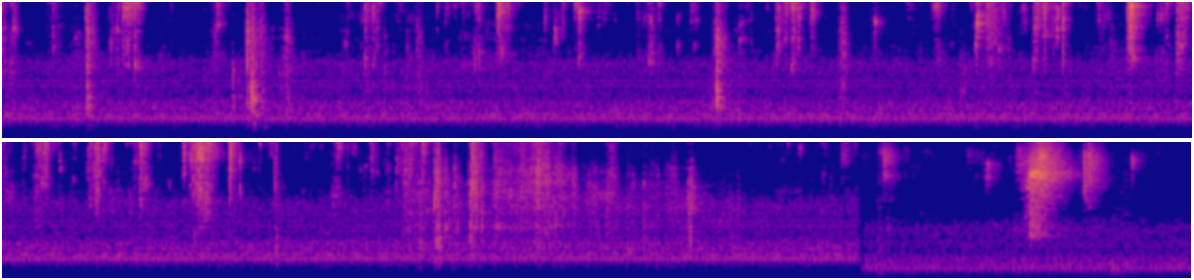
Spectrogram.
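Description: Homemade slime putty being kneaded by hand over a bowl gives off quiet, scattered wet squishes and small clicks over a steady low hum.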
